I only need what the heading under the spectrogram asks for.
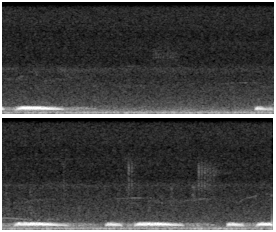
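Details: Decoy spotted dove at an earthen trap set to lure in wild doves, giving soft low coos: one long coo, a pause of nearly two seconds, then short-long coo pairs repeating, over a steady low background hum.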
